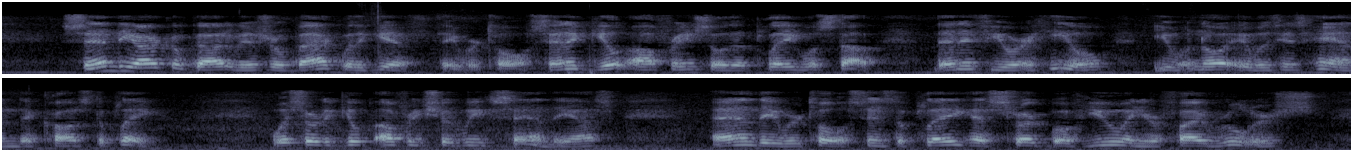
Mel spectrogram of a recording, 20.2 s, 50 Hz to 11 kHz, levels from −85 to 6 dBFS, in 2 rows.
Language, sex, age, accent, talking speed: English, male, 60-79, American, 195 wpm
